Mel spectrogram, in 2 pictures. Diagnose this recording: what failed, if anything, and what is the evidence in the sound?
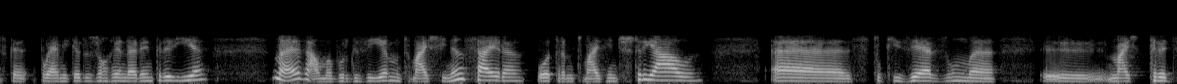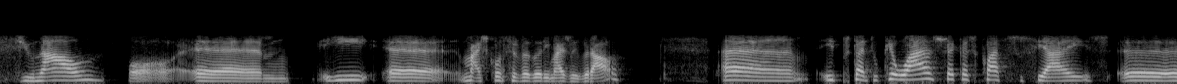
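The fault is at the codec stage: the whole speech recording carries GSM full-rate codec damage. Nothing survives below about 150 Hz or above 3.6 kHz, and voiced sound has a plainly audible buzzy, gravelly roughness from the coarse pulse-train excitation, consistent with the 13 kbps full-rate mode.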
